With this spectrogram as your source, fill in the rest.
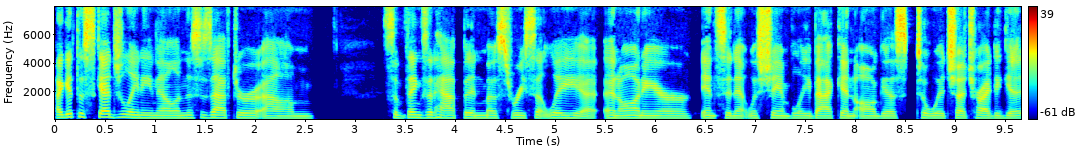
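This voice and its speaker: A woman's unremarkable speaking voice with an American accent, fairly low in pitch, fairly even in intonation, at a moderate pace, dry and close with no echo, on a very clean recording with a silent background. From Arkansas, US South. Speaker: golf analyst and author. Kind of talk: interview.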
